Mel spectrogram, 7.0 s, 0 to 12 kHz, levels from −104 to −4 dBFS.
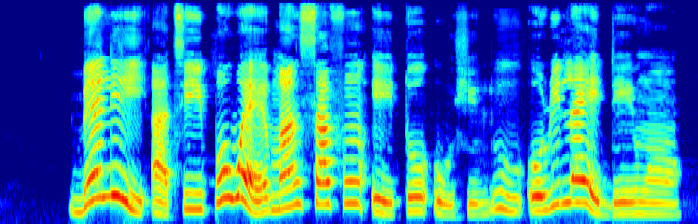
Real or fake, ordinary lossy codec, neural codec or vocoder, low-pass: real; none; none; 10.8 kHz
